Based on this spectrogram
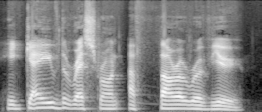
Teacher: Which are the stressed words? Gave. Restaurant, thorough, and review. He gave the restaurant a thorough review, and there's linking between restaurant and a.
